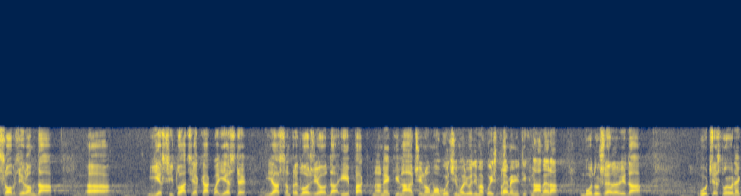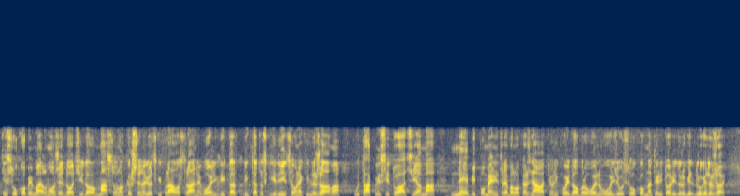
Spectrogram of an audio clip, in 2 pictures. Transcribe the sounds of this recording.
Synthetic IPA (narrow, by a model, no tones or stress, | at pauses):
so̞bziɾo̞md̪a | je̞sit̪uaːt̪sijakakʋaje̞st̪e̞ | jaːsampɾe̞d̪lˠo̞ʒio̞d̪aʔipaknane̞kinaːt͡ʃino̞mo̞ɡuːt͡ɕimo̞ʎuːd̪imako̞jispɾe̞me̞nit̪ixnaːmeɾa | bud̪uʒe̞lelid̪a | ut͡ʃe̞st̪ʋujune̞kimsuːko̞bimailˠmo̞ʒe̞d̪o̞ːt͡ɕid̪o̞maso̞ʋno̞kr̩ʃe̞ɲaʎut̪skixpɾaːʋaost̪ɾaːne̞ʋo̞ːjnixd̪ikt̪ad̪ik̚t̪at̪o̞ɾskixje̞d̪init̪saune̞kimd̪r̩ʒaʋama | ut̪akʋimsit̪uaːt̪sijama | nebipo̞me̞nit̪ɾe̞balo̞kaʒɲaːʋat̪io̞niko̞jid̪o̞bɾo̞ʋo̞ʎnuuːd͡ʑuusuːko̞bnat̪e̞ɾit̪o̞ɾijud̪ɾuɡe̞d̪r̩ʒaʋe̞̰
